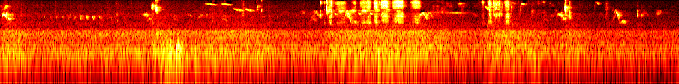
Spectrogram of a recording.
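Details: A Yellowhammer in the Eifel, Germany, sings a string of thin, high, quickly repeated notes and bright trilled bursts, with other chirping bird calls and soft background hiss.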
